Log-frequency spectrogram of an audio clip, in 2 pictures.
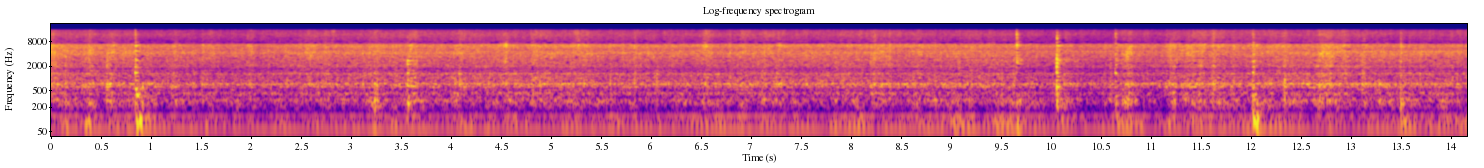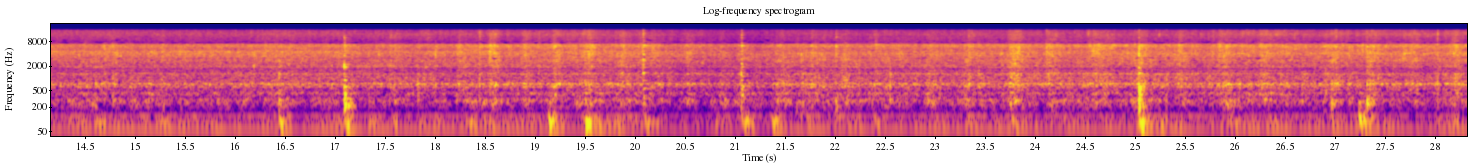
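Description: Cubes of beef chuck flap and chopped vegetables sizzling steadily in a stainless steel frying pan, with scattered clicks and scrapes of metal tongs against the pan as the pieces are turned.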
